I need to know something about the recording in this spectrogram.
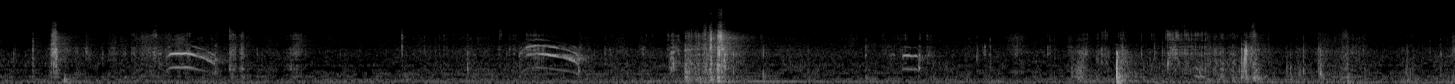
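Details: Loud hungry kittens jostling for bottle feeding give a few scattered arched meows, some short and faint, amid clattering, bumps and shuffling sounds.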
